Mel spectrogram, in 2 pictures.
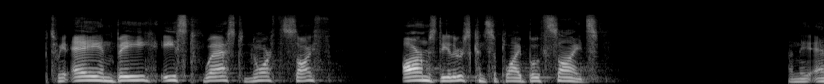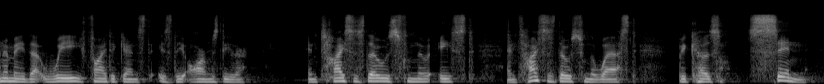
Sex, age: male, 30-49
